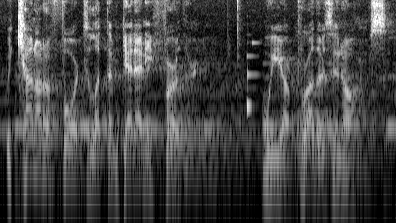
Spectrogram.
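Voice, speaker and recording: An actor playing a loyal, resolute samurai soldier in a video game, speaking formally and earnestly. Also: male voice, medium pitch, lively intonation, fairly quick, close to an everyday voice. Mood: grave. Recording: echoey, game music behind.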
